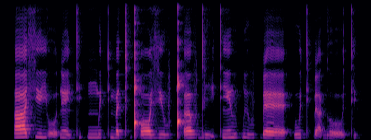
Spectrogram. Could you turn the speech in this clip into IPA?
a sʲ ɨ j o̰ ɗ ẽ tʲ | ŋ͡m ɨ tʲ m a tʲ ǃʼ ɔ zʲ o v ǃʼ ɐ v dʱ ḭ tʲ ẽ v ɓ ɨ v ɓ ɛ | u tʲ ɓ a̰ ɡʱ o̰ tʲ

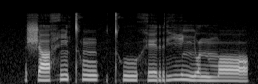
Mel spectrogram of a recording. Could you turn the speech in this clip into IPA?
ʃ a˨ h ĩ˦ tʰ ũ˦ | tʰ uː˨ h eː˨ r ɣ i˦ ɲ o˨ n m ɔ˨

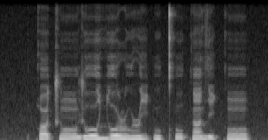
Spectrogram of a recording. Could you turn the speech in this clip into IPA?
q u˩ t͡ʃ õː˩ ʒ oː˥ ʎ oː˥ ɭ u˧ ɹ i˩ ʔ u˥˩ kʰ o˩ k ã˧ z i˩ k õ˥

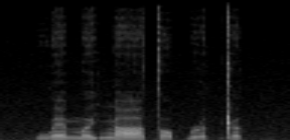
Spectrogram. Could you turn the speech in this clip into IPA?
w ɛ˨˩ m ə˧˥ j ŋ aː˨˩˨ t̪ ɔ˨˩ p̚ ɹ ə˨˩ k̚ ʈ ə˦˥ k̚

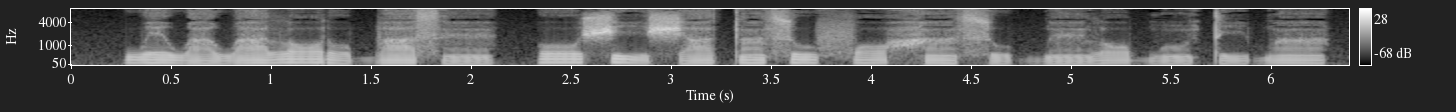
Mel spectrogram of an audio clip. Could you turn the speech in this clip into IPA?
w e˧ w a˨ w a˨˦ l ɔ˦ ɾ o˧ b a˧ s ɛ̃˨ | o˦ ʃ i˦˨ ʃ a˨˦ t ã˦ s u˦ f ɔ˦ h ã˧ s u˧ ɡ͡b ɛ̃˧ l ɔ˦ b ɔ̃˧ t i˧ b ã˦

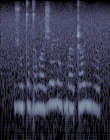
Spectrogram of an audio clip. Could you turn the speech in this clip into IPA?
ʒ o t̪ ʌ d̪ ɐ w ʌ ʒ ʌ ɪ̯ ɳ u b w ɐ ʊ̯ ʈ ʌ ɪ̯ ŋ i ə̯

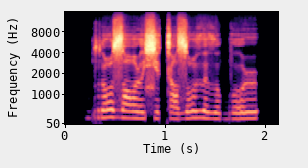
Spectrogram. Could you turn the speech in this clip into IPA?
b r o zˤ ɛ ɹ ə ɕ ɛ k æ zˤ u ð ə ð o b o ɹ

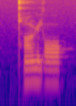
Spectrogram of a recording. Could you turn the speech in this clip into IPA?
qʰ õ ɳ j ɔ

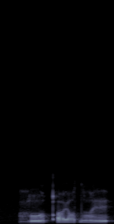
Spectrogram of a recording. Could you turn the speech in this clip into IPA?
ɦ ɔ̃ qʼ øː dˤ ɛ̃

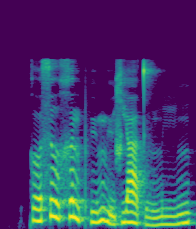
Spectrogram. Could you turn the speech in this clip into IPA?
k ɤ˧˥ s ɹ̩˥˧ x ə˥˩ n pʰ y˧˥ m y̰˨˩ ɕ j ä˥˩ t̪ y˩ n m i˧˥ ŋ

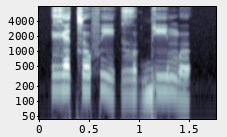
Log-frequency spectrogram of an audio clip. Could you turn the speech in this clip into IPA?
ɣ ɛ˦ t͡s o˦ f i˦˨ | ɣ ʊ˨ ɡ͡b iː˦ m ʊ˨

